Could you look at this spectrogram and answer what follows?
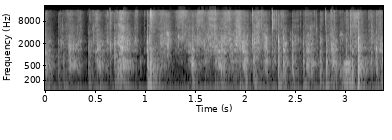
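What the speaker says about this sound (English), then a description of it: "And I'm going to mix that in" Chicken pasta casserole ingredients being mixed in a bowl, giving a steady run of close, wet scraping and clacking strokes with no talking.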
